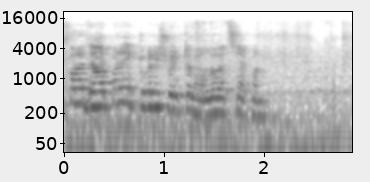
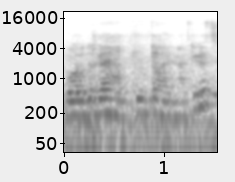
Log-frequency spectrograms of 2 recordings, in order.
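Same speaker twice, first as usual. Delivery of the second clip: soft admonishing; 4 semitones lower, 10 dB quieter than usual. Real, not acted. Gently scolding child about hitting.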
